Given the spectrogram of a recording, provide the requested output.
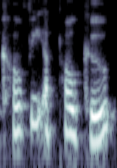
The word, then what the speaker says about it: Kofi Opoku: I have my friend Kofi Opoku, right?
